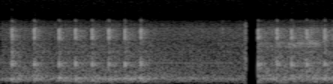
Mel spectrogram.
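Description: Faint clicking on a computer: a quick run of about eight short, evenly spaced clicks in the first second. The audio cuts out for an instant near the end.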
